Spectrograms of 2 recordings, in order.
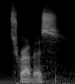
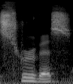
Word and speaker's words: Scrubus: Should pronounce it Scrubus. Apparently, Black Bat and Duke pronounce his name Scrubus, and it pisses him off. So, Scrubus it now is.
